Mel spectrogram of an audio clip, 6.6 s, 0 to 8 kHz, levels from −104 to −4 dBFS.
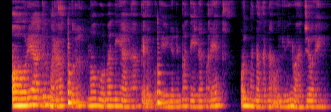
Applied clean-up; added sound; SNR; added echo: neural mask model DeepFilterNet 3.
